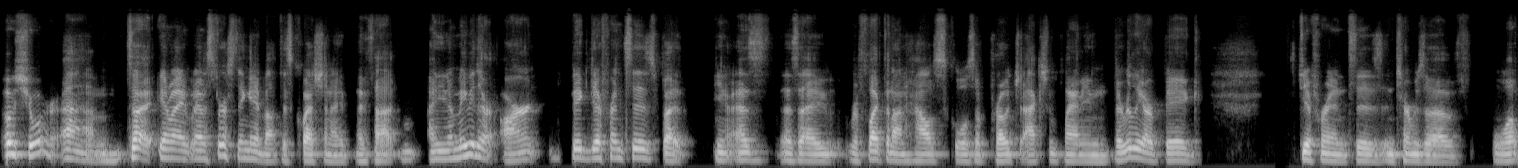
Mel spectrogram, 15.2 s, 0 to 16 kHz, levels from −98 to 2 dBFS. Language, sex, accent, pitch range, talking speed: English, male, American, 105-120 Hz, 195 wpm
